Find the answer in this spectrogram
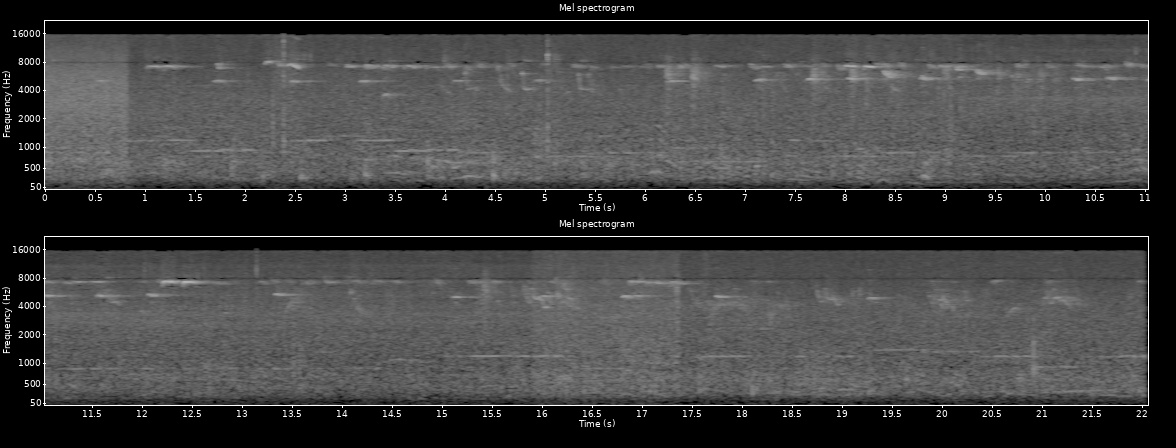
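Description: Small birds calling in woodland, many short high chirps and a few lower notes, over a faint steady hiss. A louder steady rush cuts off about a second in.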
